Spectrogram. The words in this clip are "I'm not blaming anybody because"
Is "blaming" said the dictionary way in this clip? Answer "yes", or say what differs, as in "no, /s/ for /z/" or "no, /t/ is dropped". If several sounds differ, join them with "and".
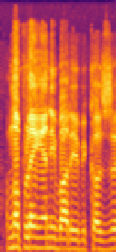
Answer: no, /m/ is dropped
